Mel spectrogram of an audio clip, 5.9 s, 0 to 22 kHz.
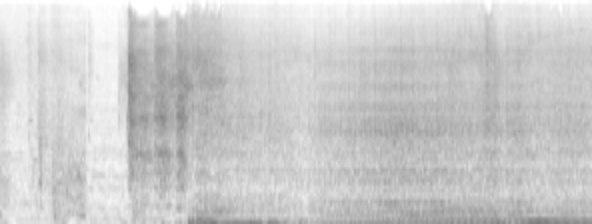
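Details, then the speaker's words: Honda S2000 after aftermarket exhaust install, with a broken manifold stud: cranks, fires and settles to a fast idle with a light tinny rattle; exhaust leak at the manifold joint from the broken stud. "we can't even appreciate the sound because you can hear a little rattle it's not like it's hitting something but that's what it is damn stud"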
